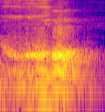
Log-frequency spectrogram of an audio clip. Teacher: خا کو تھوڑا ہونٹوں کو گول کر کے کیا ہے حلق سے آواز نکلنا ہے، خا۔ اس میں اور ایک دوسرا حروف آتا ہے قوف، ان دونوں کے بیچ میں فرق بھی ہونا ہے، تو اس وجہ سے اس کی جو آواز ہے وہ خا اس طرح نکلے گی۔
